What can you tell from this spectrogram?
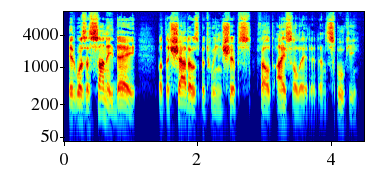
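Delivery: ordinary delivery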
